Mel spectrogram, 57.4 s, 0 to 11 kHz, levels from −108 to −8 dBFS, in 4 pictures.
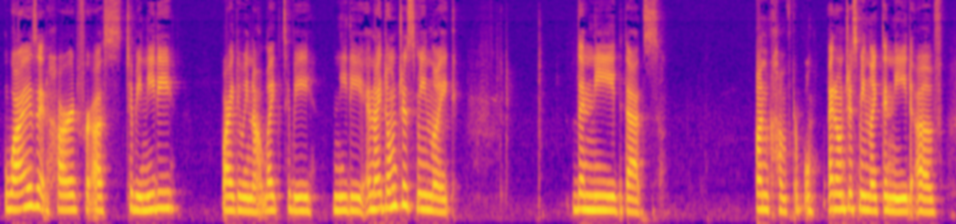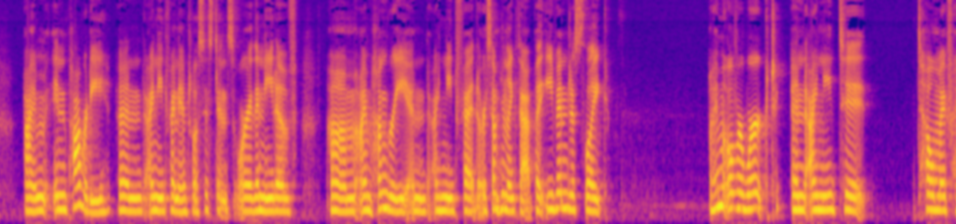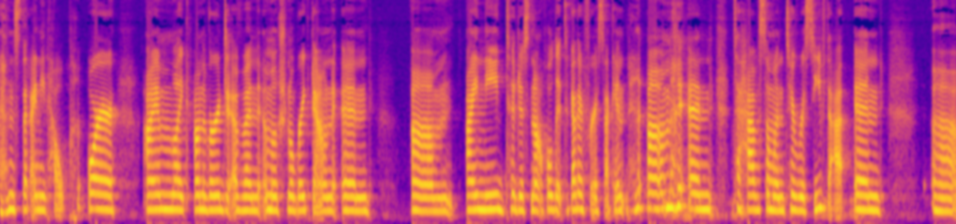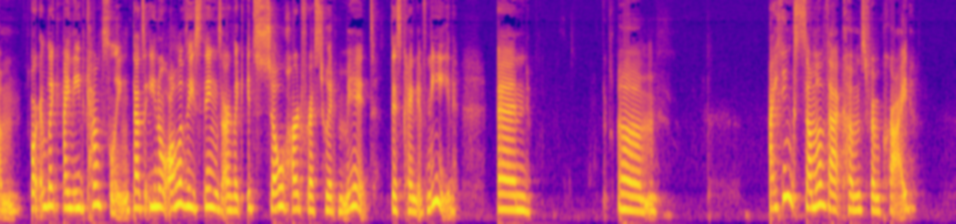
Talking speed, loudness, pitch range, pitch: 150 wpm, -15 LUFS, 200-225 Hz, 210 Hz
